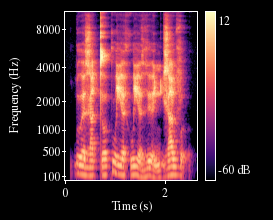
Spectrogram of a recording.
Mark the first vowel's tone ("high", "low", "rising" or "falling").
low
